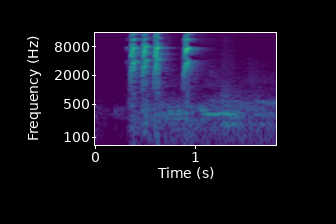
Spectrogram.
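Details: Small minivet singing actively, recorded as a tutor track for training fighter songbirds: four sharp, high, thin chirps in quick succession, the last slightly separated, over a faint low background hum.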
